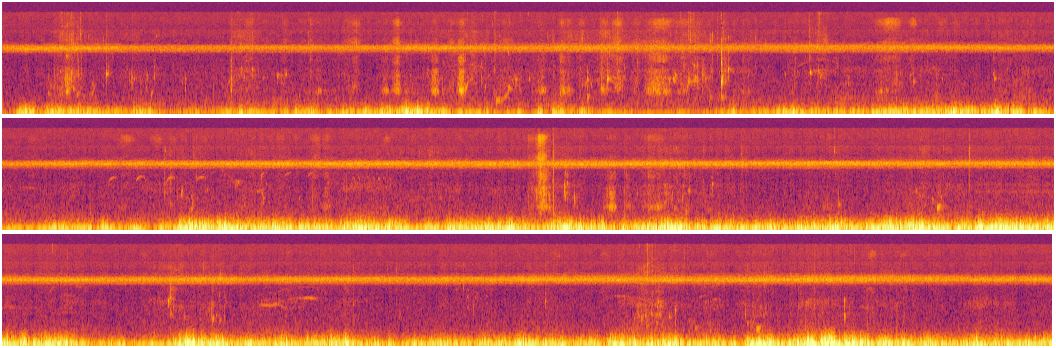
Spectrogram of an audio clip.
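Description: Insects drone steadily in one continuous high note. Gusts of wind rumble unevenly on the microphone, heavier from about twelve seconds in.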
